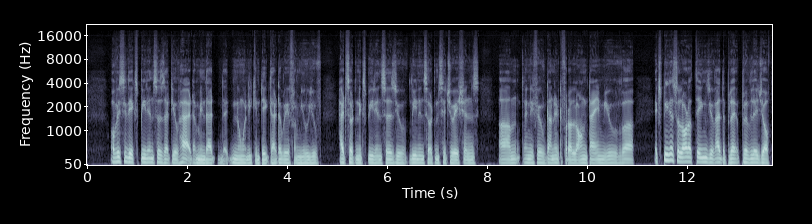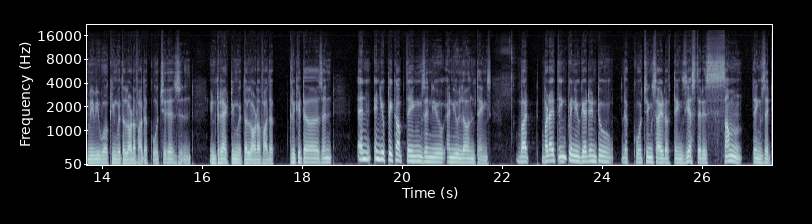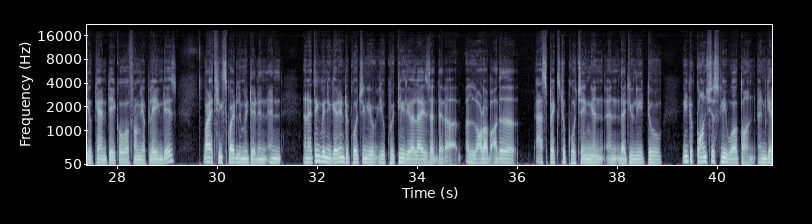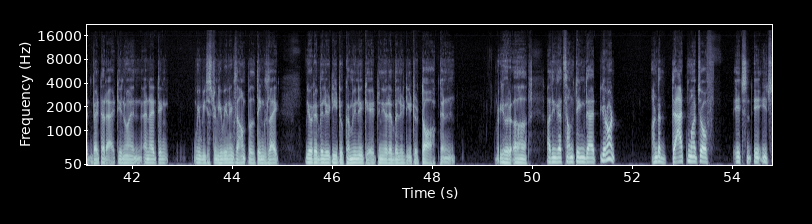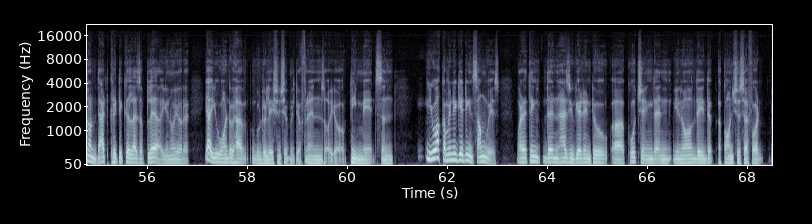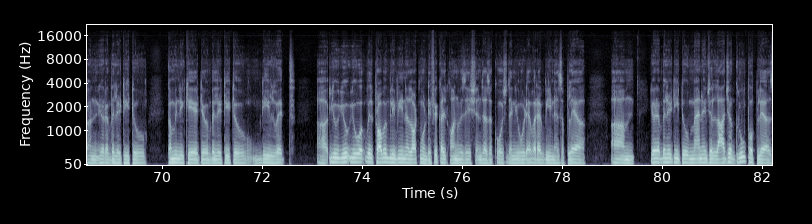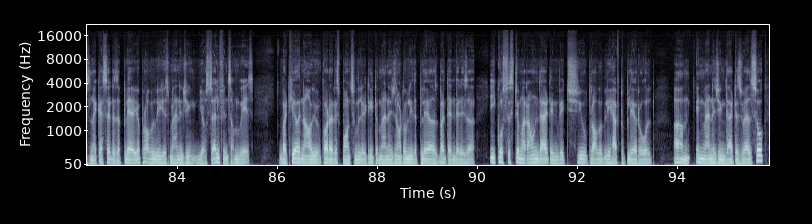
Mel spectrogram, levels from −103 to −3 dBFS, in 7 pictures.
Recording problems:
none

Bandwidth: 18.5 kHz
